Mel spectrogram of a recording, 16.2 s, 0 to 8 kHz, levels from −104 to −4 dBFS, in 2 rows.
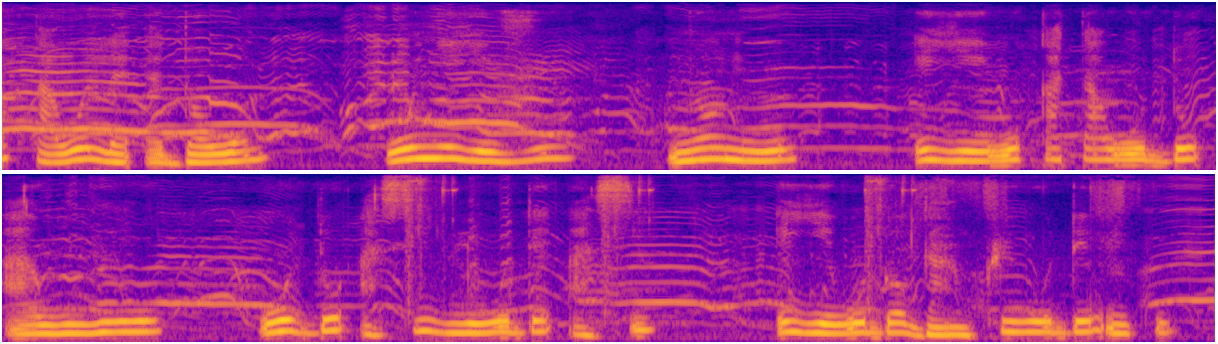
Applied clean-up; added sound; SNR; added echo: none; Shatter + Cheering; 17 dB; none.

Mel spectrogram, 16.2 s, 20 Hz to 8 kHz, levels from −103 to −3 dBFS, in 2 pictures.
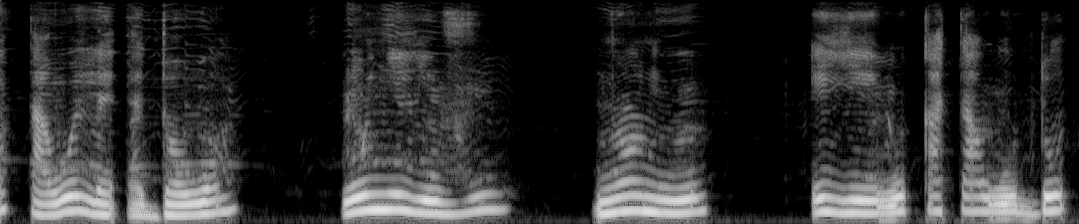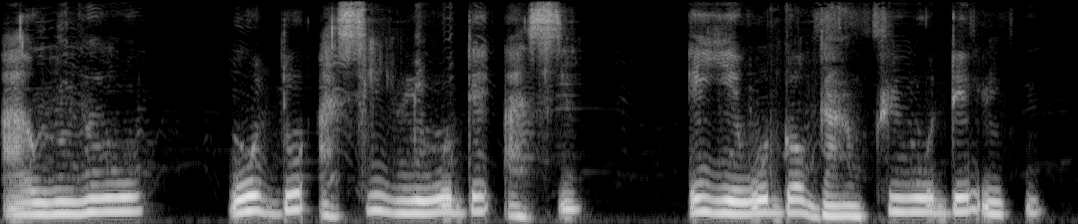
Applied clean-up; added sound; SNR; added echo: neural mask model DeepFilterNet 3.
